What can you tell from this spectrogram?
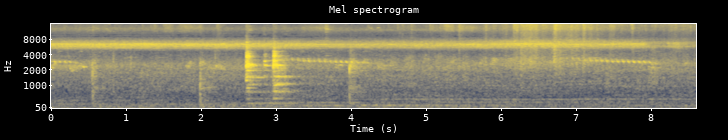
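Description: Steady high-pitched insect drone, with two loud sharp knocks close together about two and a half seconds in.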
